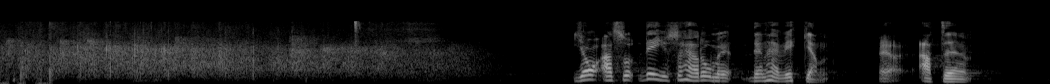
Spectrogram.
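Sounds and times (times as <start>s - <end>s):
audience clapping: 0.0s - 5.0s
speech: 5.8s - 9.8s.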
